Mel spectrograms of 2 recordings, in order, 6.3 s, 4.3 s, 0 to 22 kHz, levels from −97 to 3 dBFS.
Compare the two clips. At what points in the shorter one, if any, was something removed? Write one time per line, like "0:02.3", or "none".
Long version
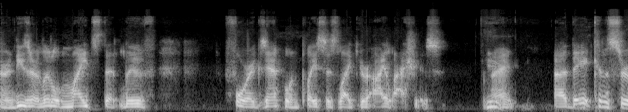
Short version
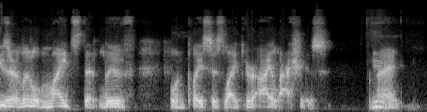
0:01.7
